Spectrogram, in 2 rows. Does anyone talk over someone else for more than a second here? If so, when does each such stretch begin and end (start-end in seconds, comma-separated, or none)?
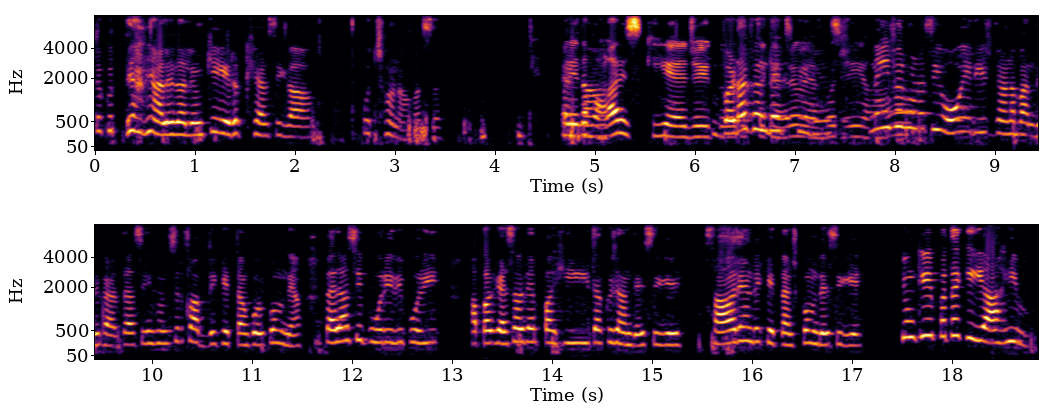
6.3-8.2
